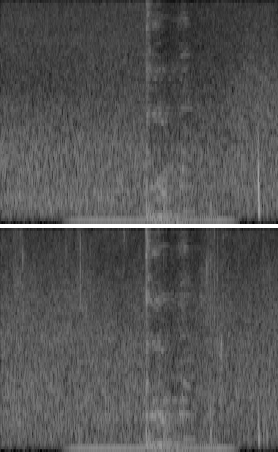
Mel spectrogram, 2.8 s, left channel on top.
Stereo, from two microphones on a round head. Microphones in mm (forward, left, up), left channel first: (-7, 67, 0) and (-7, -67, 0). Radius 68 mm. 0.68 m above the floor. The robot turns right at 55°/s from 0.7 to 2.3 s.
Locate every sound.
1.4 s a clunk: 55° right, 0.6 m; by 2.2 s 15° right, 0.6 m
